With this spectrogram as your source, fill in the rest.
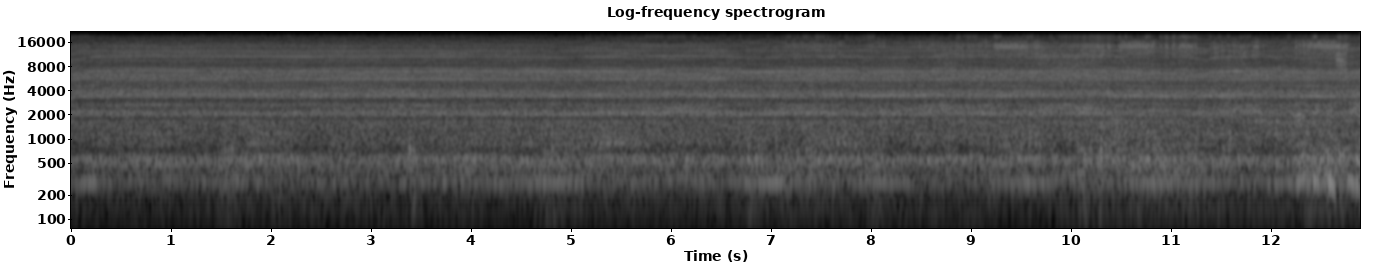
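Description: An electric mixer whirs steadily through thick peanut butter icing, a loud constant motor drone that holds without a break from start to finish.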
